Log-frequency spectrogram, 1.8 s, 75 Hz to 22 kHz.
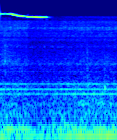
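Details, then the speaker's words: Grundig TK 1 portable 3-inch reel-to-reel recorder with one particular microphone plugged in: thin very high whistle drifting slightly down, then stops over hiss; input amplifier squeal, not feedback, varies with volume. "you can adjust the extremity of the squeal by adjusting the volume and the frequency somewhat too"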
